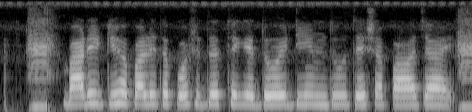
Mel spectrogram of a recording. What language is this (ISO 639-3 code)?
ben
